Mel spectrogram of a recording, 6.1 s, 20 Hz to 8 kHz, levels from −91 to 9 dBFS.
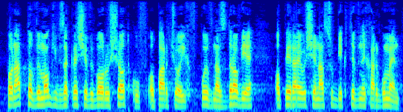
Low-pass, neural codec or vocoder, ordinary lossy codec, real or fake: none; none; none; real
